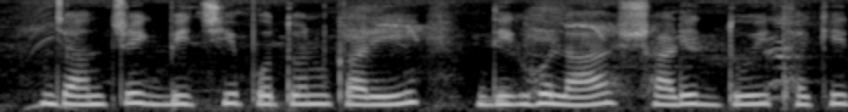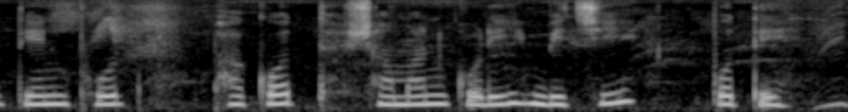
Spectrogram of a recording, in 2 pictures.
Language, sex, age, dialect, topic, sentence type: Bengali, female, <18, Rajbangshi, agriculture, statement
